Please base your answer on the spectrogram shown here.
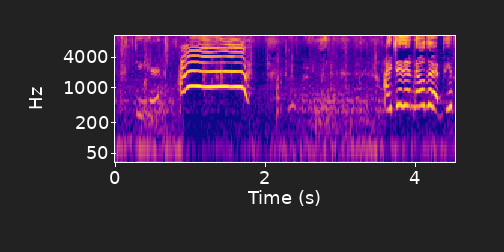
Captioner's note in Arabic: صراخ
